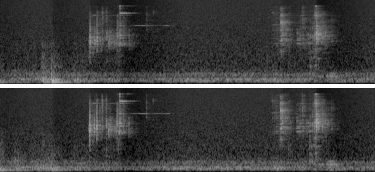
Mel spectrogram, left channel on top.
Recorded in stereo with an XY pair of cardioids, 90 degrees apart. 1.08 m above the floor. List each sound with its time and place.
0.9 s keys jangling: 55° right, 2 m; by 3.8 s 50° right, 5.5 m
